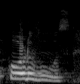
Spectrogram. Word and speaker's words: Kodavus: कुर्ग को, तो कोडगू के रहवासी हो गए कोडवूस। तो ये व और ग में कंफ्यूज ना हो जाएं students, the spelling is KODAVUS, ठीक है, ये इसकी स्पेलिंग है।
